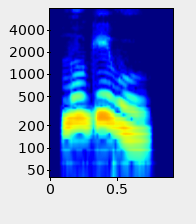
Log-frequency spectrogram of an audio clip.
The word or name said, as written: ಮಗವು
